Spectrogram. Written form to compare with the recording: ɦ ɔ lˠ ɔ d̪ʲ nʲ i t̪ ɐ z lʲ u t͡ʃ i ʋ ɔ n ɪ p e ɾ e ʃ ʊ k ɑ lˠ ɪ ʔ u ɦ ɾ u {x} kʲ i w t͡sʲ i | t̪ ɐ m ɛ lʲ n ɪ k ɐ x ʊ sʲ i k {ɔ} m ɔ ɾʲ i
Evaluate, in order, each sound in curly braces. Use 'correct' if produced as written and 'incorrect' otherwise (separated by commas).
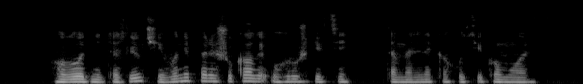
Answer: incorrect, correct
